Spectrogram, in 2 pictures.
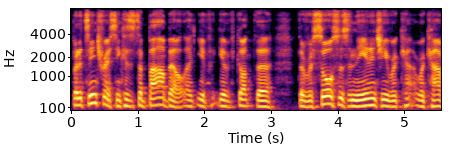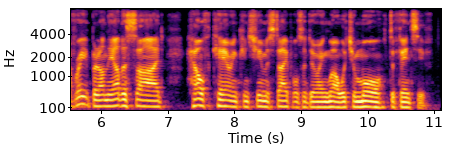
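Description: A man explaining markets as an interviewed fund manager, measured and halting with repeated words, on lo-fi audio. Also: medium pitch, steady tone.

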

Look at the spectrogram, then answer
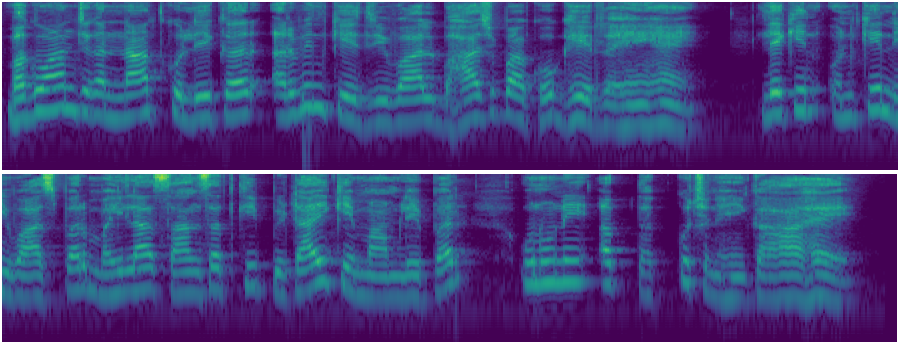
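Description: Husky mellow-voiced news anchor, reads it steady and formal. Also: mid-range voice, unhurried. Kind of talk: scripted news narration.

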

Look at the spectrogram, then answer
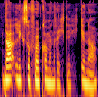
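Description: Mellow-voiced woman discussing books. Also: mid-range voice, a little fast, dry recording, clean studio sound. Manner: thoughtful, with fillers and restarts. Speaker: book reviewer on a radio show. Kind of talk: conversational book discussion with read-aloud excerpt.

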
